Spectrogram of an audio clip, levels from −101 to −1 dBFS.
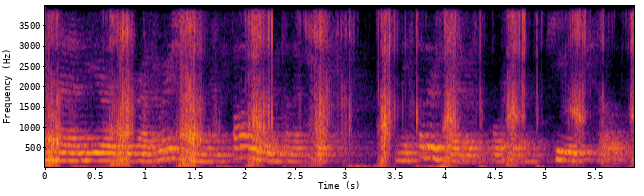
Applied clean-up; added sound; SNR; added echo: none; Chewing, mastication; 3 dB; reverberation time 0.7 s.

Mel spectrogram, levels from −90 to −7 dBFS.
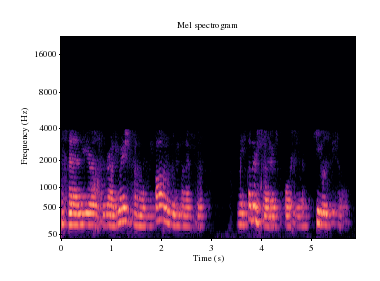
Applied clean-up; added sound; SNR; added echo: neural mask model DeepFilterNet 3.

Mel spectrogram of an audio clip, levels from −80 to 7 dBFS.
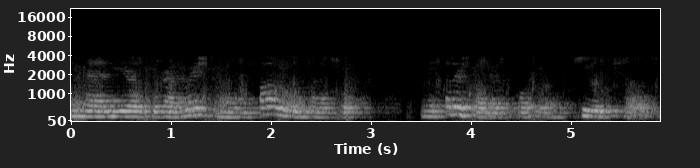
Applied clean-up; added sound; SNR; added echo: neural separator model SepFormer DNS4.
